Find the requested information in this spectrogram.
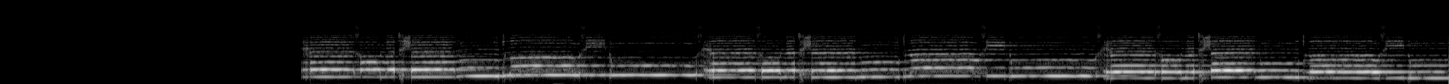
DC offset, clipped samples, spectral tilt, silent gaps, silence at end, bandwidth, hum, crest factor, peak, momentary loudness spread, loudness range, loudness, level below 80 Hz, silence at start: under 0.1%; under 0.1%; -1.5 dB/octave; none; 0 s; 4.3 kHz; none; 16 dB; -4 dBFS; 11 LU; 6 LU; -21 LUFS; -84 dBFS; 3 s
